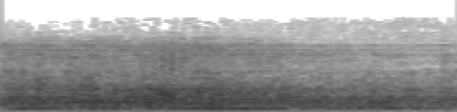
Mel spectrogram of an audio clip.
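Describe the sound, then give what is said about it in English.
A car engine drones steadily beneath a dense wash of hissing rain as the car climbs a winding mountain road in the Blue Mountains through a heavy rainstorm, the loud, continuous roar holding level throughout with no voices. “And as we join them now, Lois and Horn in Kent's car are laboriously climbing up and down the winding mountain road, fighting their way through a heavy rainstorm.”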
